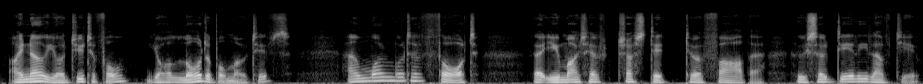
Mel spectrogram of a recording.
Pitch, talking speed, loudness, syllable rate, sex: 110 Hz, 160 wpm, -19 LUFS, 4.9 syllables/s, male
